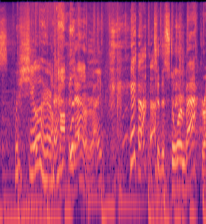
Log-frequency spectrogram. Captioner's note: laughs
